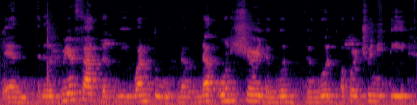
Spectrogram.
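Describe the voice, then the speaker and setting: At a fairly slow pace, a woman with a medium pitch speaks through noticeable background noise and audible room echo. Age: 60s. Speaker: network marketing mentor. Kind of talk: training presentation.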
